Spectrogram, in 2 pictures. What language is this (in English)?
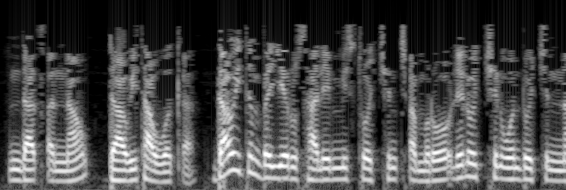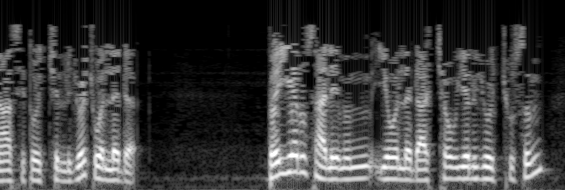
Amharic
